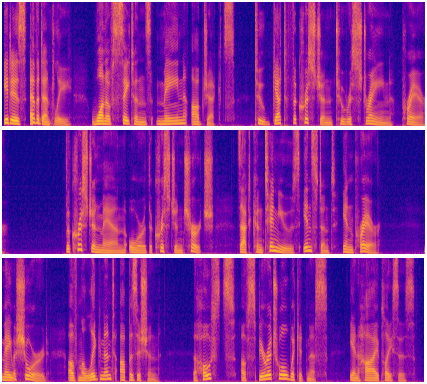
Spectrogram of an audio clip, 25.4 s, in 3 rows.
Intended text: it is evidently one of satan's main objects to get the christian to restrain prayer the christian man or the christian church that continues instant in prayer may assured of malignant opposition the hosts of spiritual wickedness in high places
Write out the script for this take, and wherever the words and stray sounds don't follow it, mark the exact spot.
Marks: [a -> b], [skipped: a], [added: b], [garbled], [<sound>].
it is evidently one of satan's main objects to get the christian to restrain prayer the christian man or the christian church that continues instant in prayer may assured of malignant opposition the hosts of spiritual wickedness in high places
